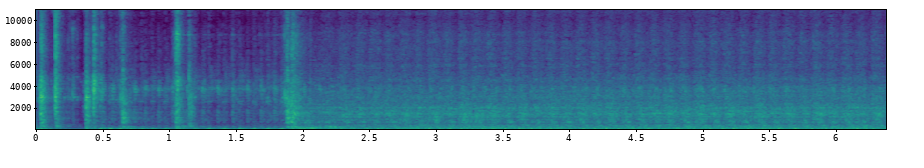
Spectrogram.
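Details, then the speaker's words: Morris Minor on easy start spray with choke, SU fuel pump clicking: a few sharp cranking bursts, then it catches into a low uneven idle before dying; owner blames dirty fuel in the tank, pump still runs, no leaks. "yeah she doesn't want to run on filth in the tank that's a damn shame"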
